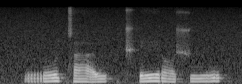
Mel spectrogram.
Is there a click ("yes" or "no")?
no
